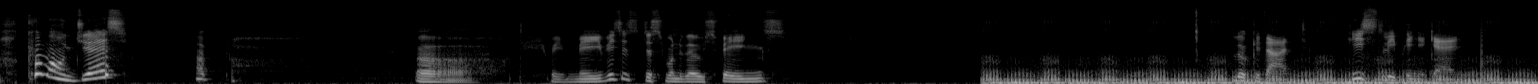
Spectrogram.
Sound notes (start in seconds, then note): 9.8 jess snoring sound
